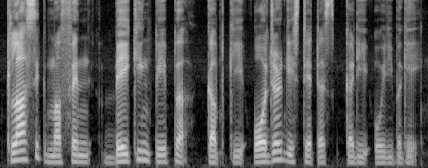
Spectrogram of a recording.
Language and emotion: Manipuri, neutral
